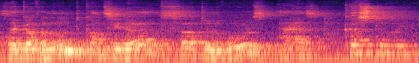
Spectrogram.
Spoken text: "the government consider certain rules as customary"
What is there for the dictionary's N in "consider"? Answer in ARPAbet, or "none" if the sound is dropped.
N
